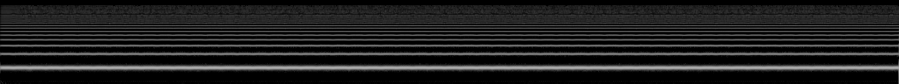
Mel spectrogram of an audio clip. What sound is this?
Transistor Organ Violin - G5
Sample of an old combo organ set to its "Violin" setting.
Recorded with a DI-Box and a RME Babyface using Cubase.
Have fun!
raw, combo-organ, vintage, electronic-organ, transistor-organ, vibrato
